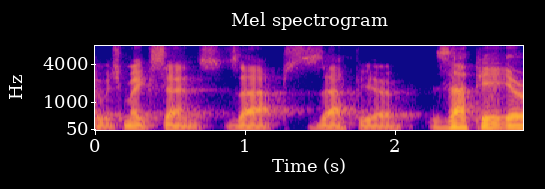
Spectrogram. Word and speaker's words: Zapier: makes sense zaps zapier zapier rhymes with happy i remember that nice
